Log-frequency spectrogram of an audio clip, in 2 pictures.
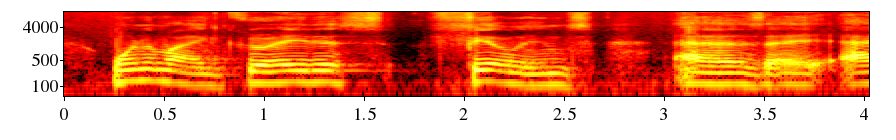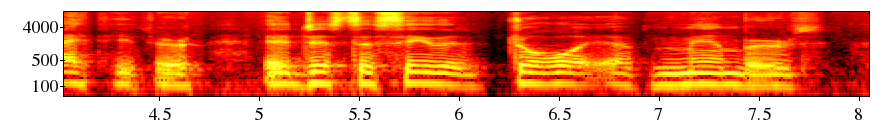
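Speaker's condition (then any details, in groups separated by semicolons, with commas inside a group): Cerebral palsy; present from birth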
